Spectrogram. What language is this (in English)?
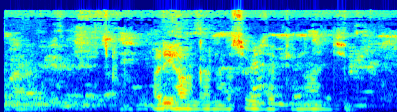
Kinyarwanda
